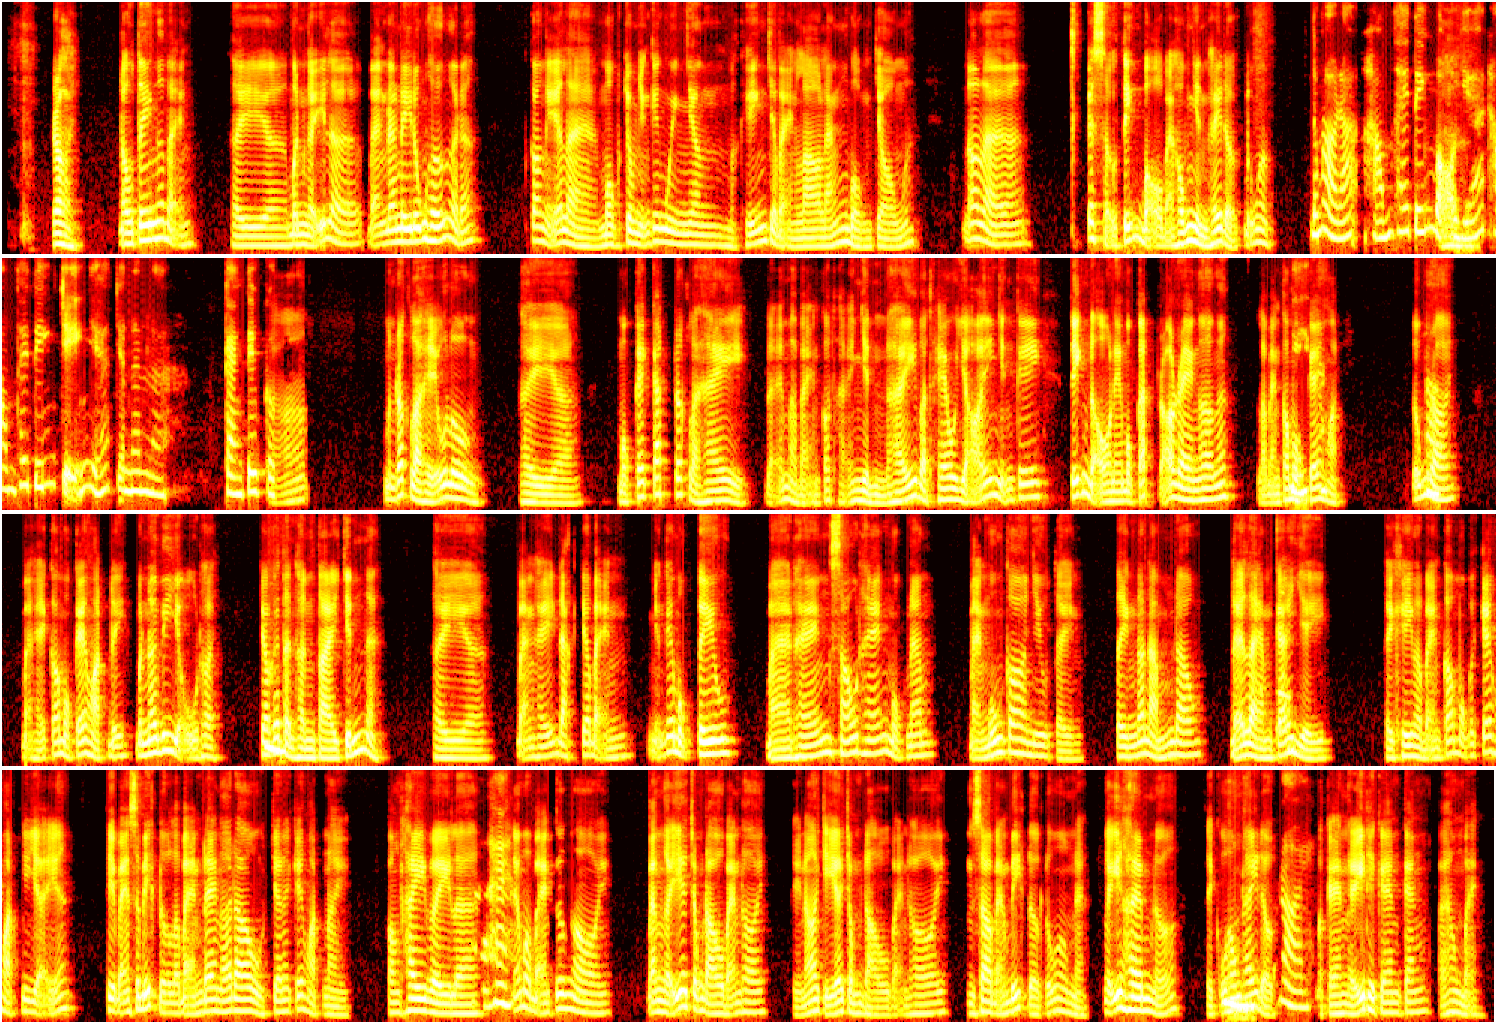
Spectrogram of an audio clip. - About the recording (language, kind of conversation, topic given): Vietnamese, advice, Làm sao để chấp nhận những cảm xúc tiêu cực mà không tự phán xét bản thân?
- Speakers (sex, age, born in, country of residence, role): female, 35-39, Vietnam, Vietnam, user; male, 25-29, Vietnam, Vietnam, advisor
- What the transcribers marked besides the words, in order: other background noise; tsk; distorted speech; "làm" said as "ừn"; tapping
